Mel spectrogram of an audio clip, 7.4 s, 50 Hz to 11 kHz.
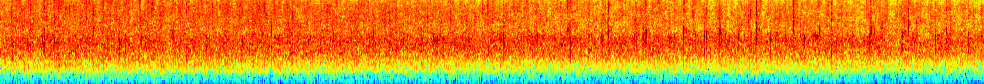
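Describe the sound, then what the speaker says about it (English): Steady, dense applause from an audience at a recorded quiz show about 1970s television, a continuous wash of many clapping hands sustained evenly throughout without any talk. "I said, I think it deserves some applause."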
